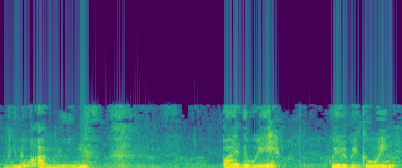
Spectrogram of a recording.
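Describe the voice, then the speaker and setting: A woman's voice: a little high, big pitch swings, unhurried, mellow, soft background music. A woman playing a playful, discreet girlfriend in naturalistic radio drama dialogue.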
